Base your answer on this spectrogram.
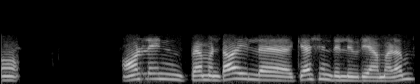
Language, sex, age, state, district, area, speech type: Tamil, male, 30-45, Tamil Nadu, Viluppuram, rural, conversation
